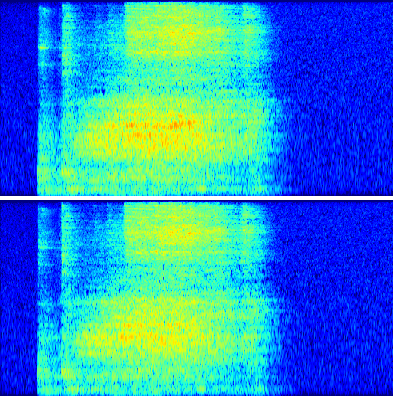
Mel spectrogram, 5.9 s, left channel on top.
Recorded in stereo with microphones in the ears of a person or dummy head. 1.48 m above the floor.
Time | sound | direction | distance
0.6 | a sliding door | 55° right (ahead or behind) | 3 m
